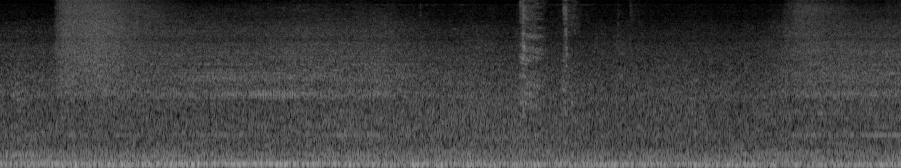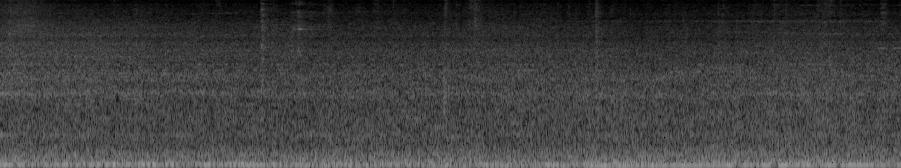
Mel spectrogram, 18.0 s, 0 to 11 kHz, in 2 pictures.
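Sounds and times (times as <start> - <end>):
deep traffic rumble: 0.0 - 18.0.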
